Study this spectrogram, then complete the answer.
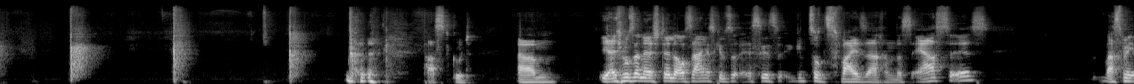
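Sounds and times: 
single hand clap for editing sync: 0:00.0 - 0:01.1, 0:01.7 - 0:02.0, 0:02.6 - 0:04.0
speech: 0:03.5 - 0:10.0, 0:11.0 - 0:11.3.

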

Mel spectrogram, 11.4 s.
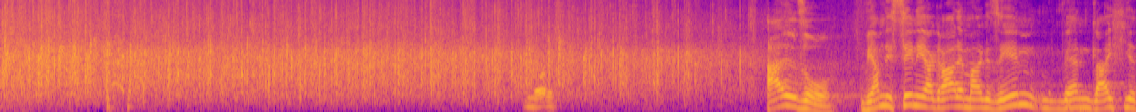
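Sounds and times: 
studio audience applause: 0:00.0 - 0:08.0
speech: 0:05.3 - 0:05.7, 0:07.7 - 0:11.3.

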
